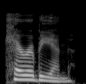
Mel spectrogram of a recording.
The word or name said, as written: caribbean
